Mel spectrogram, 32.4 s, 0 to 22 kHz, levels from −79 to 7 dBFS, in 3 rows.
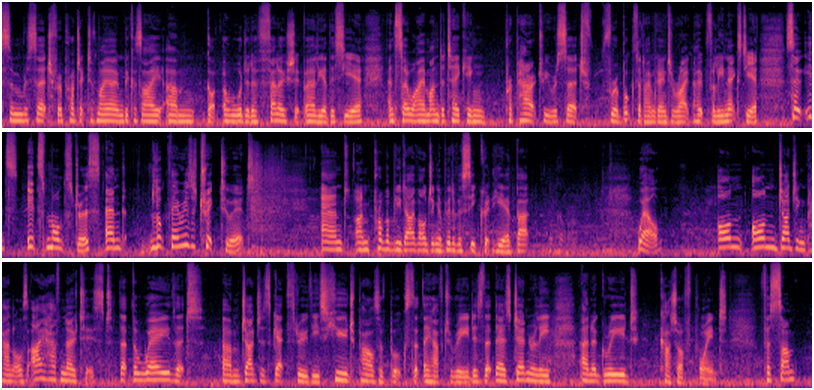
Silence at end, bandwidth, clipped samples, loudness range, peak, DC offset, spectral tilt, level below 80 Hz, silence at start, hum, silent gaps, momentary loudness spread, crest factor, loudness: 0 s; over 20 kHz; under 0.1%; 3 LU; -2 dBFS; under 0.1%; -5 dB/octave; -46 dBFS; 0 s; none; none; 10 LU; 16 dB; -18 LUFS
